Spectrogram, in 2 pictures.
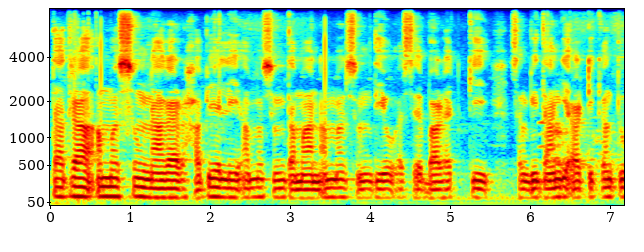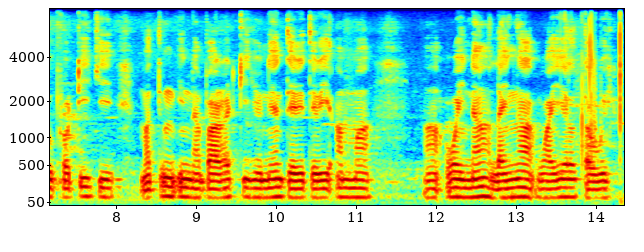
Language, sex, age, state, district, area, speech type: Manipuri, male, 30-45, Manipur, Thoubal, rural, read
